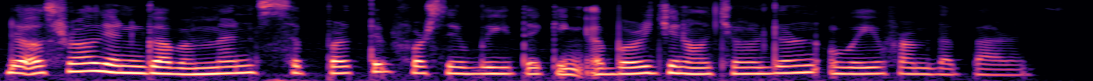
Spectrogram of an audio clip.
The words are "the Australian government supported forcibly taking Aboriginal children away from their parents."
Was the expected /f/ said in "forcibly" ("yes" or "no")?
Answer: yes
